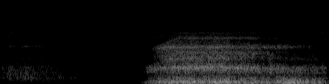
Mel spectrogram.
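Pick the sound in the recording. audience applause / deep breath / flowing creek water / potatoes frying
deep breath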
